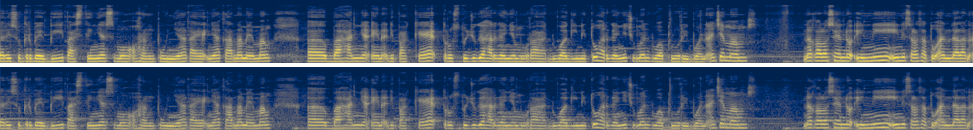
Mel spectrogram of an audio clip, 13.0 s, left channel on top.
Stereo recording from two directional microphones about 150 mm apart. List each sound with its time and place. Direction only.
0.0 s speech: 30° left (ahead or behind)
